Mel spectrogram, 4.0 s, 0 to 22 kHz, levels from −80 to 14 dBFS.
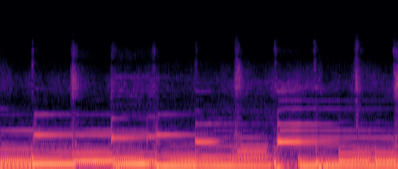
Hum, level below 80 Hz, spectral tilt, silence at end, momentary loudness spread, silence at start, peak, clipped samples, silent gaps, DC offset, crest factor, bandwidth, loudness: none; -20 dBFS; -10 dB/octave; 0 s; 4 LU; 0 s; -6 dBFS; under 0.1%; none; under 0.1%; 10 dB; 5.2 kHz; -18 LUFS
